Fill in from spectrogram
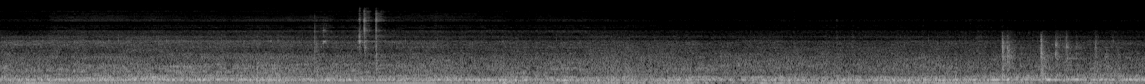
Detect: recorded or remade remade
